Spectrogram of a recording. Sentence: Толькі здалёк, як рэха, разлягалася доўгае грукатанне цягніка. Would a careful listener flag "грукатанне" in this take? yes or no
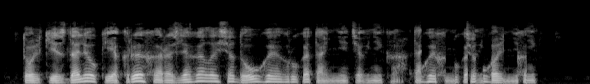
no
